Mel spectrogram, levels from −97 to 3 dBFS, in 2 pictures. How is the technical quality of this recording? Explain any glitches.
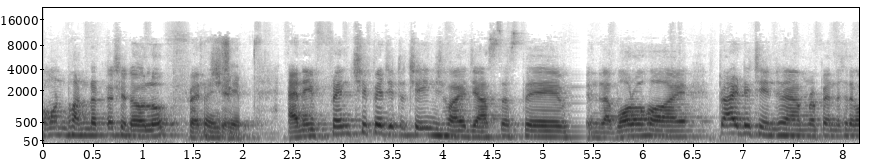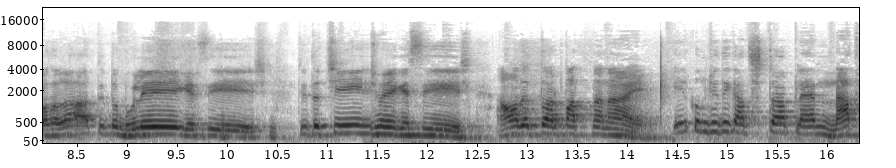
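Two short dropouts break the continuity of the audio. At 5.29 to 5.46 s and again at 11.36 to 11.46 s, the sound freezes briefly and fades, then jumps ahead. Each is a burst of packet loss: the receiver kept extending the last sound, for 132 ms and 69 ms respectively, while turning it down. When playback resumed, about 120 ms and 60 ms of the original audio were simply gone.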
